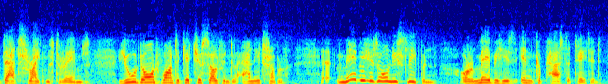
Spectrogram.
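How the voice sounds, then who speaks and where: An actor playing a deferential, superstitious older fellow with a folksy, hesitant manner in an old radio drama. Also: male voice, sits high, sing-song, normal speed. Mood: hesitant, uneasy. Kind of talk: 1940s-50s radio drama acting. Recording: muffled, echoey vintage radio recording.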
